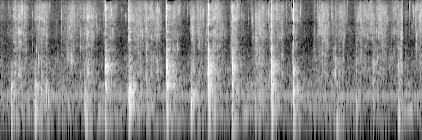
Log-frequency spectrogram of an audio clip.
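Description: Fork stirring and mashing a thick tuna mixture in a glass bowl, clinking and scraping against the glass in irregular strokes about twice a second.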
